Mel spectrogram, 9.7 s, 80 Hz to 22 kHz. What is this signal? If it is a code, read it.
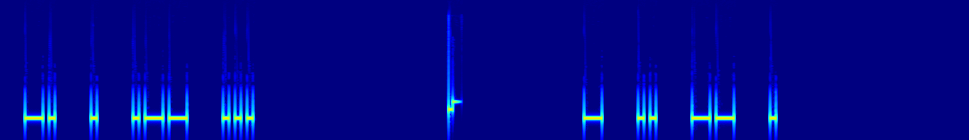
Morse code, heard as a keyed tone, about 20 wpm, spaced as for 15 wpm, 700 Hz. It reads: NEWS TIME
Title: 115 Lesson 19f - Letter w - Words 20wpm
